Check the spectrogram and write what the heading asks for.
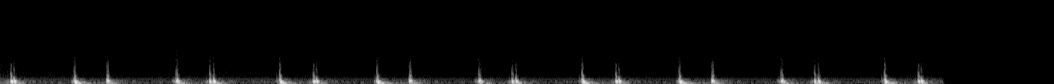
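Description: A heartbeat: paired low thumps, lub-dub, about once a second over a faint steady hum, about ten beats, stopping short near the end.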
